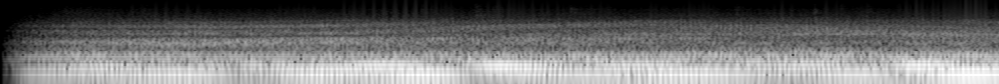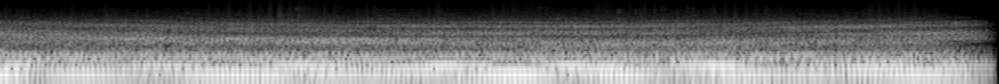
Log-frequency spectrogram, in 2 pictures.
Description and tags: thx to them and have fun.
drone, suspense, scary, dark, humming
